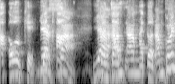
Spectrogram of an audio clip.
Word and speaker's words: Descartes: That is a French name. The S is silent, so we call it Descartes. Descartes. Okay. Yes, Descartes.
